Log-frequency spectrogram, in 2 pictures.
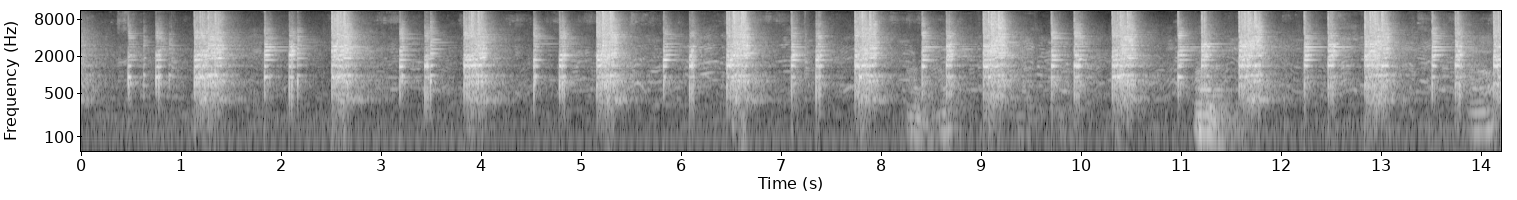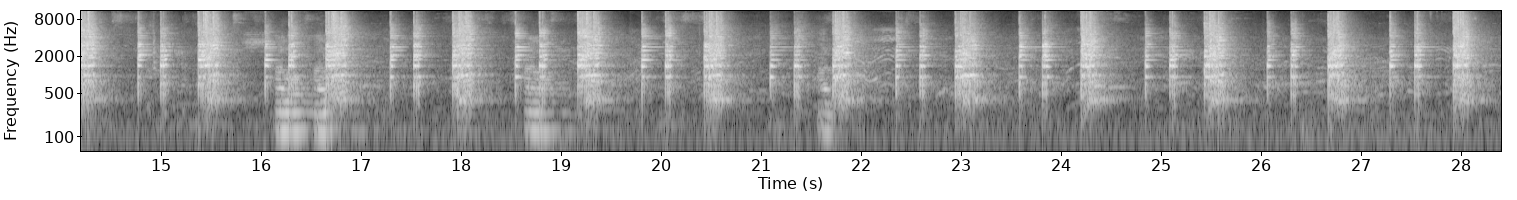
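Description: Drums beat loudly in a fast, steady rhythm.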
